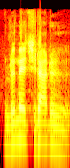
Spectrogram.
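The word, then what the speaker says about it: René Girard: 유명한 인류학자 의자 사상가이자 기독교 변증 과가 있습니다 발음을 잘 하셔야 되는데요 르네 지라르 입니다 그는 어렵 슬쩍 에 엄격한 기독교 집안에서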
